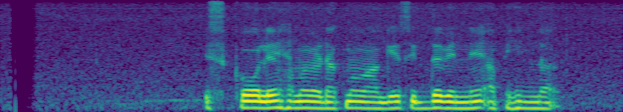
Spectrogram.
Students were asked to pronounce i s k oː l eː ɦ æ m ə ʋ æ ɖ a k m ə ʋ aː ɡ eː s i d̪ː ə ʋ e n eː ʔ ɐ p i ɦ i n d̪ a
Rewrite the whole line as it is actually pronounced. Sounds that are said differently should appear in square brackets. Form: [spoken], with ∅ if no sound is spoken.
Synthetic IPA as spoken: i s k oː l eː ɦ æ m ə ʋ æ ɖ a k m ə ʋ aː ɡ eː s i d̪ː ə ʋ e [nː] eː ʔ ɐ p i ɦ i n d̪ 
